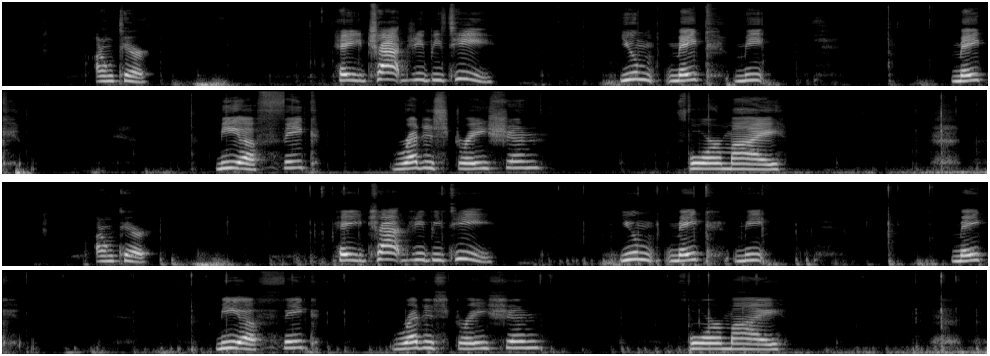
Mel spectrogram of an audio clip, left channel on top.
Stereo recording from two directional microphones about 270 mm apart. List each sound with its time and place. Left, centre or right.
0.8 s a woman's voice: left
3.3 s a child's voice: left
6.1 s a child's voice: left
9.5 s a child's voice: left
11.9 s a child's voice: left
16.6 s a child's voice: left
